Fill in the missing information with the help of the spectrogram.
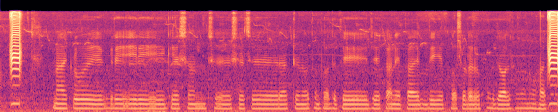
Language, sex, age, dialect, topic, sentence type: Bengali, male, 25-30, Northern/Varendri, agriculture, statement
